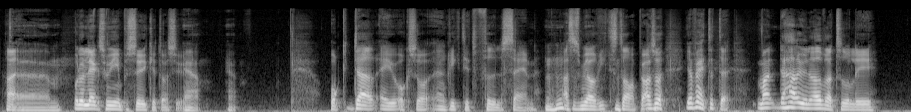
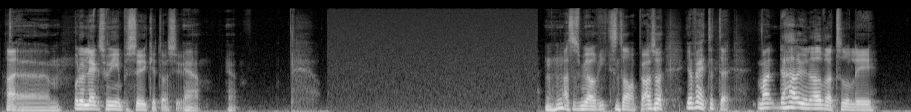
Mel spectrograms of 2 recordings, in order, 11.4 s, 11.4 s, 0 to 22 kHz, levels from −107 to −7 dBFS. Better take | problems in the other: first | audio cutting out; at 4 s for 2.5 s

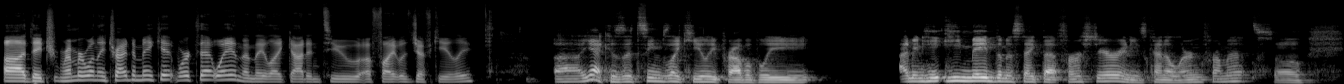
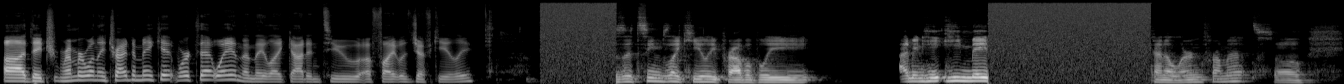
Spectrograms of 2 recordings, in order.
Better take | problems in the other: first | audio cutting out; filled with static; at 5.5 s for 1 s and at 10 s for 1.5 s

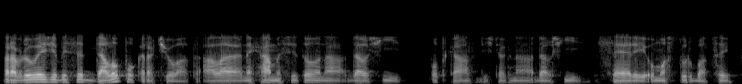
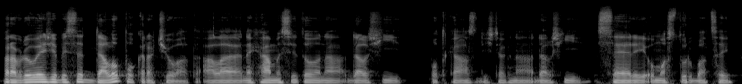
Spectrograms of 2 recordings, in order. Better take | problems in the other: second | phone-call audio; nothing above 3.5 kHz

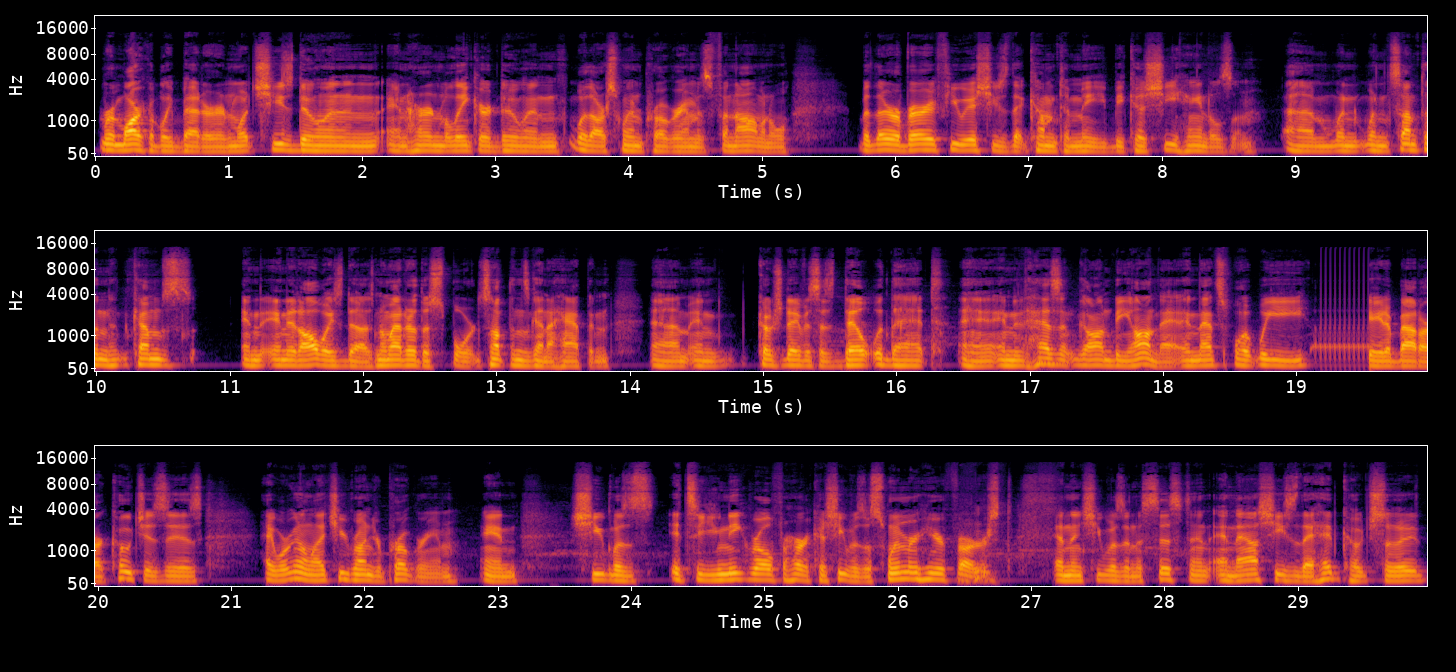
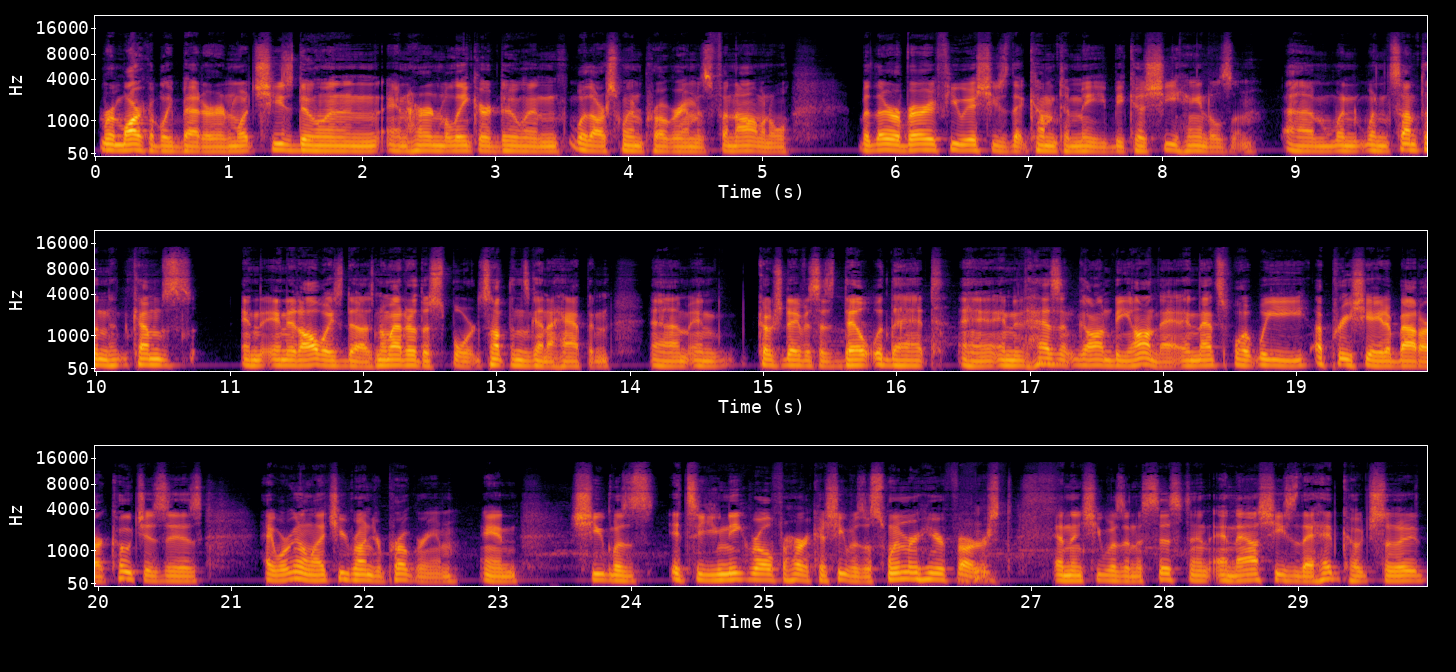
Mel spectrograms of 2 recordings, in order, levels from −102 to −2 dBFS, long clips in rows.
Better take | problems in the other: second | audio freezing; at 19 s

